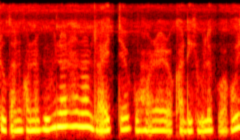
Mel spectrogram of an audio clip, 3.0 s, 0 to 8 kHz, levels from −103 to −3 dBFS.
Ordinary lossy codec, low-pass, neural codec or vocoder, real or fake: none; 7.2 kHz; none; real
